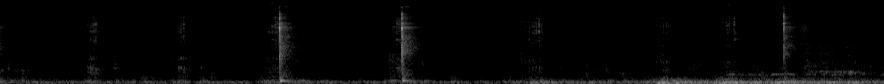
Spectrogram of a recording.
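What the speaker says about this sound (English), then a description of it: "So now I'll be cutting out my pattern." Scissors snip through fabric while cutting out a sewing pattern, giving a series of separate crisp cuts spaced about a second apart, quiet and close, with no talking.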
